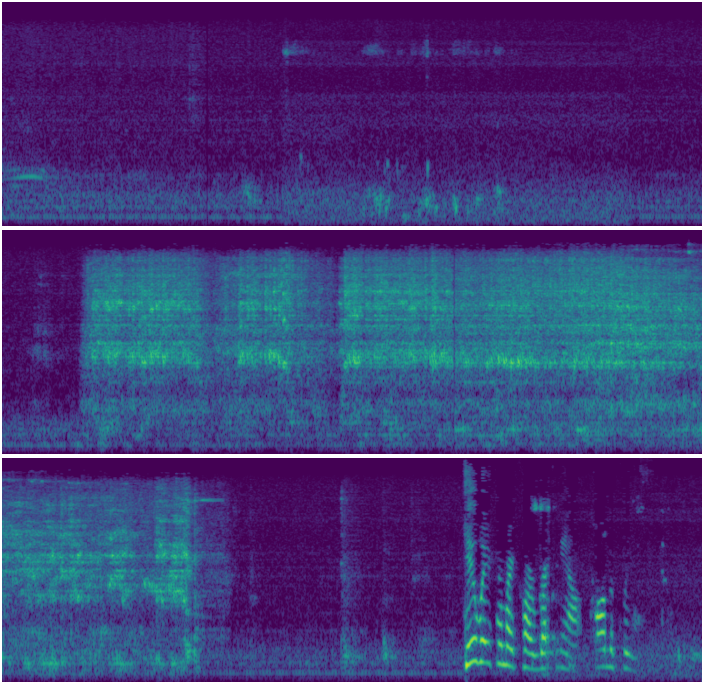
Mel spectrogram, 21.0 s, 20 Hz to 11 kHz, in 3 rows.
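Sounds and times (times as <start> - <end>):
power tool cutting metal: 7.8 - 16.4.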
